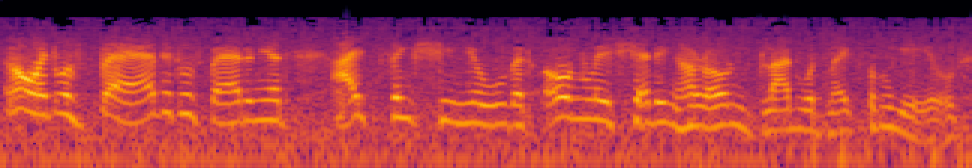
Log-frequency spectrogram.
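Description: An actor playing a wily, talkative old matchmaker who hems and repeats himself, in a 1930s radio drama. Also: male voice, high-pitched, expressive, normal speed, pushed and bright, heavily acted. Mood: smug, advising. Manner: rambling, hemming, repeats phrases. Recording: noisy, crackly 1930s radio broadcast.

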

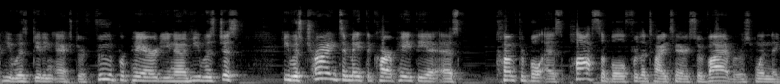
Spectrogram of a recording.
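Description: Young man with a slightly rough voice. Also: on the high side, fairly bright tone. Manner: earnest, repeats names often. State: slightly rough voice from recovering illness. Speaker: history channel host. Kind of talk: casual history storytelling to camera. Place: small home room with wood paneling and ship models.

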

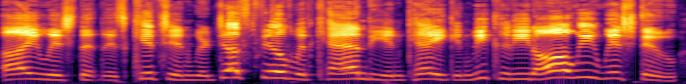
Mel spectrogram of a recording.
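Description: A woman's voice: a little high, slow pace, sharp tone, clean tone. A woman voicing an eager young child in a storybook, crying out wishes. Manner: eager, cries out. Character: excited young child wishing for treats.

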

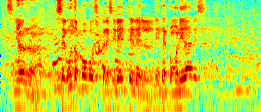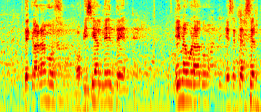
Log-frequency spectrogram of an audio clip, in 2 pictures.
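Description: A man in his forties with an Ecuadorian accent gives a formal, halting opening speech as a local official. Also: fairly high pitch, noisy background. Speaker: deputy mayor. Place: outdoor sports ground under a canopy. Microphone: handheld microphone. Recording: distant outdoor PA with crowd.

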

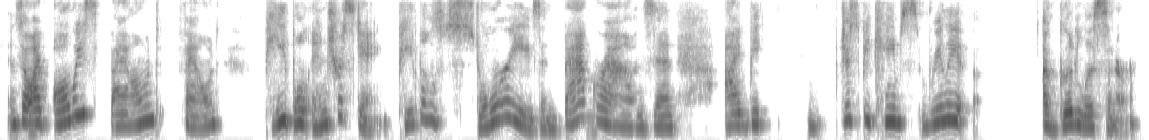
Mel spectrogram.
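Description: A woman's voice: medium pitch, darkish tone. A woman in her forties, a life coach whose first language is Spanish, telling her story earnestly over a home video call. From Los Angeles. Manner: earnest, reflective storytelling with frequent laughs. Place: home office. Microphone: video call webcam.

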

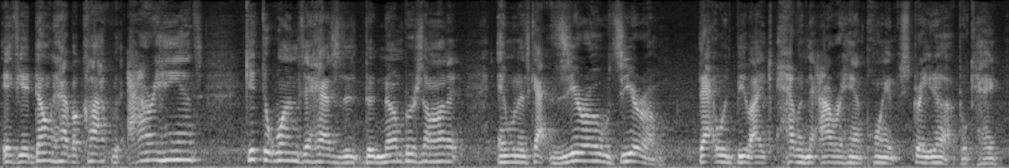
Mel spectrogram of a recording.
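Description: A man's voice: fairly high pitch, steady tone, moderate pace, a bit bright, slight background noise. A man speaking as a union member in an informal training video, chatty and hesitant, rambling along and often repeating himself. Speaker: union member giving tips.

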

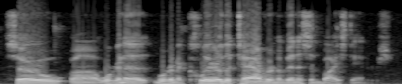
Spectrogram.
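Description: A man's voice: sits low, big pitch swings, normal speed, darkish tone. A man giving casual gameplay commentary, explaining step by step in a rambling way. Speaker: gameplay video host. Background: faint game music.

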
